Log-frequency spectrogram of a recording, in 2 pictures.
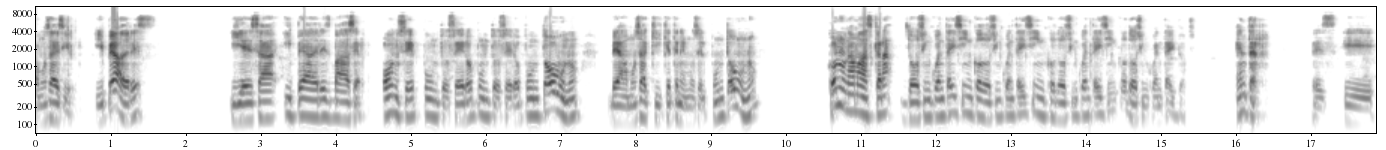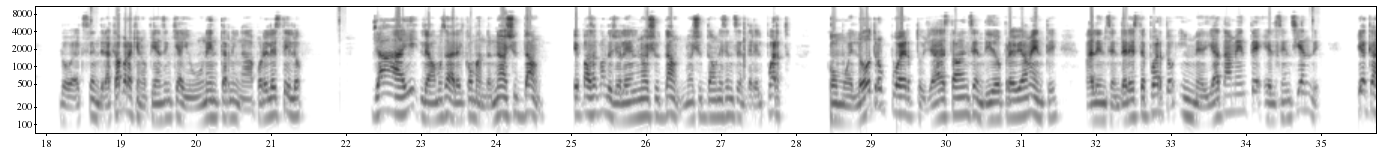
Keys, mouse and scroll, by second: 7.4 ctrl+2, 28.9 ctrl+2.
